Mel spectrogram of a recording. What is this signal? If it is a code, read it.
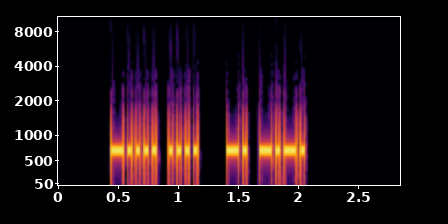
Morse code, heard as a keyed tone, about 36 wpm, 700 Hz. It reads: 6H NC
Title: Winter Field Day Exchanges Encore 35wpm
